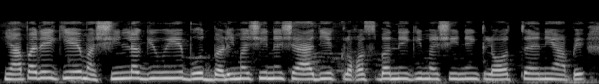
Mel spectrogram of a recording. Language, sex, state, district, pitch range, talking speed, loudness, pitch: Hindi, female, Bihar, Gaya, 240-270 Hz, 230 wpm, -20 LUFS, 255 Hz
